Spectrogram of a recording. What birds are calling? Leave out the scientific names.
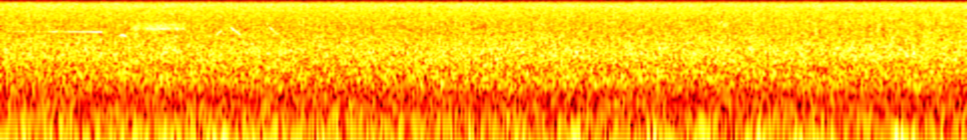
White-crowned Sparrow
